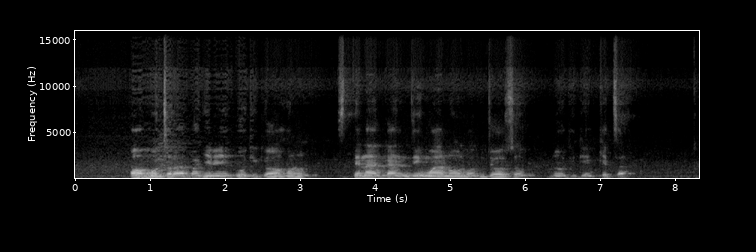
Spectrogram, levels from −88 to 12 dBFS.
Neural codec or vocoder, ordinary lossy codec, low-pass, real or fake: vocoder, 44.1 kHz, 128 mel bands every 256 samples, BigVGAN v2; Opus, 24 kbps; 14.4 kHz; fake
